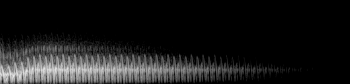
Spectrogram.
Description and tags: Blip Random: C2 note, random short blip sounds from Synplant. Sampled into Ableton as atonal as possible with a bit of effects, compression using PSP Compressor2 and PSP Warmer. Random seeds in Synplant, and very little other effects used. Crazy sounds is what I do.
110, acid, blip, bounce, bpm, club, dance, dark, effect, electro, electronic, glitch, glitch-hop, hardcore, house, lead, noise, porn-core, processed, random, rave, resonance, sci-fi, sound, synth, synthesizer, techno, trance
